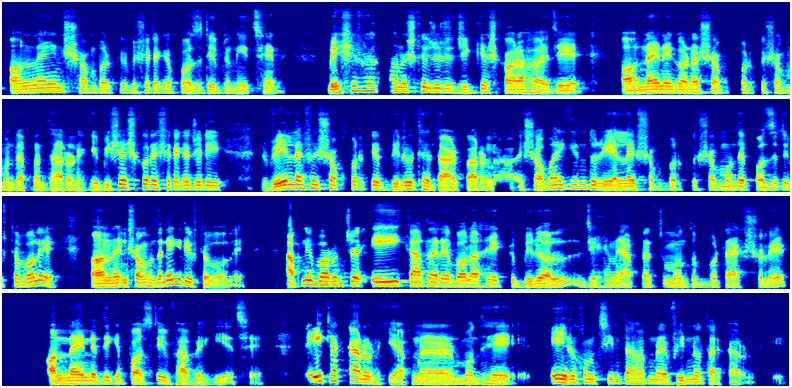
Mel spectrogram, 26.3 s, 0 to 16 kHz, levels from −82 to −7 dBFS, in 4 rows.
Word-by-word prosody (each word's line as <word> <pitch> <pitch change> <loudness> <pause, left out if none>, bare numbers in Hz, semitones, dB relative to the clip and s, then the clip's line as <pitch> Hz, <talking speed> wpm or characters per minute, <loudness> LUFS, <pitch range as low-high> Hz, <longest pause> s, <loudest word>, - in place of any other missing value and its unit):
Online 140 +4 +1
সম্পর্কের 120 -1 -5
বিষয়টাকে 125 0 -4
positively 100 +2 -4
নিচ্ছেন। 95 0 -5 0.5
বেশিরভাগ 175 +9 +2
মানুষকে 155 +1 -1
যদি 135 -2 -1
জিজ্ঞেস 110 +4 -2
করা 115 -1 +4
হয় 95 -4 +1
যে 95 - +3 0.5
অনলাইনে 115 +5 +4
গড়া 110 0 +3
সম্পর্ক 105 -1 -5
সম্বন্ধে 95 -3 -3
আপনার 95 -2 -6
ধারণা 90 -1 -1
কী? - - -3
বিশেষ 160 +6 +3
করে 160 -1 +3
সেটাকে 140 -1 +1
যদি 135 -1 0 0.5
real 150 - +7
লাইফের 150 -1 +2
সম্পর্কের 140 -1 -2
বিরুদ্ধে 125 +1 +1
দাঁড় 90 0 +3
করানো 100 -4 -1
হয়, 110 +6 -8
সবাই 125 +8 +1
কিন্তু 145 0 -3
real 105 0 +4
লাইফ 120 0 +2
সম্পর্ক 120 0 -6 0.2
সম্বন্ধে 115 -1 -1
পজিটিভটা 120 +6 -3
বলে, 170 +4 +3 0.4
অনলাইন 120 +2 +4
সম্বন্ধে 125 0 +3
নেগেটিভটা 165 - +1
বলে। - - -8 0.4
আপনি 175 - +2
বরঞ্চ 155 0 +2 0.3
এই 150 - +8
কাতারে 140 -1 +4
বলা 120 0 +4
হয় 125 -2 0
একটু 120 - -9
বিরল 105 -1 +3 0.3
যেখানে 110 +2 -4
আপনার 105 0 -6
চ - - -19
মন্তব্যটা 105 -1 -5
আসলে - - -4 0.5
অনলাইনের 115 +2 +4
দিকে 120 +1 -1
পজিটিভভাবে 100 -4 -1
গিয়েছে। 435 - -7 0.5
এইটা 210 - +5
কারণ 135 -5 +5
কি? - - -8
আপনার 105 0 -1 0.2
মধ্যে 110 +1 -1 0.5
এই 140 - +8
রকম 135 0 -2
চিন্তাভাবনার 130 -2 -1
ভিন্নতার 130 +4 -2
কারণ - - -7
কি? 360 - -28
120 Hz, 160 wpm, -24 LUFS, 105-135 Hz, 0.5 s, এই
